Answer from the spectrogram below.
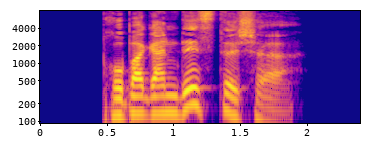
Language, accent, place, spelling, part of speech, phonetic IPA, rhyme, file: German, Germany, Berlin, propagandistischer, adjective, [pʁopaɡanˈdɪstɪʃɐ], -ɪstɪʃɐ, De-propagandistischer.ogg
- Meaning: 1. comparative degree of propagandistisch 2. inflection of propagandistisch: strong/mixed nominative masculine singular 3. inflection of propagandistisch: strong genitive/dative feminine singular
